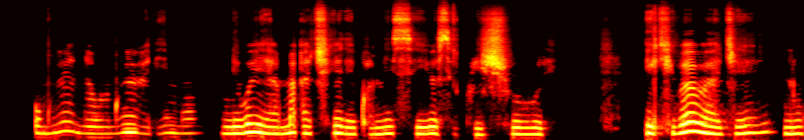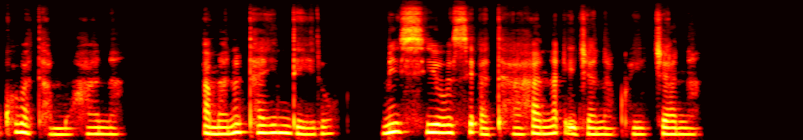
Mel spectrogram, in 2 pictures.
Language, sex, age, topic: Rundi, female, 25-35, education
